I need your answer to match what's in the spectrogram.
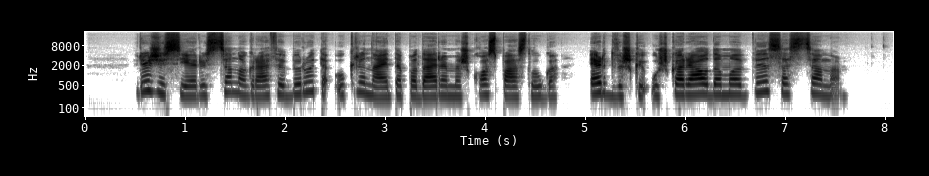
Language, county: Lithuanian, Utena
